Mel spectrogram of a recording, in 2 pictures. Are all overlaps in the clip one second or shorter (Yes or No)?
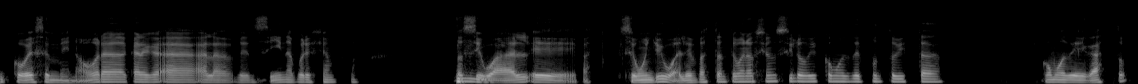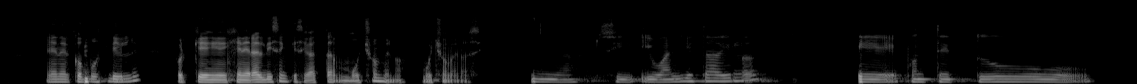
Yes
